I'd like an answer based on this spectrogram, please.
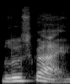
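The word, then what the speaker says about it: Bluesky: site doesn't capitalize the s in Sky it's pronounced Blue Sky don't rhyme it with brucei the app that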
